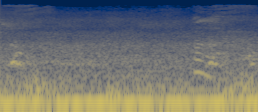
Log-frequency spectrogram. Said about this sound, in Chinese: 你们听到狗狗的叫声了吗？这一片还挺多狗狗的，有我特别喜欢的那个狗狗，有时候会遇到它，真的好大好大一只呀！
